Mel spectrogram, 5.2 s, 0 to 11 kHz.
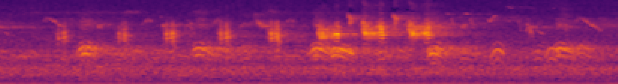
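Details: An Oriental reed warbler, recorded 10 June 2012, sings a harsh, grating run of chattering notes in its rasping voice, repeated quickly and loudest in the middle, with faint background noise.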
